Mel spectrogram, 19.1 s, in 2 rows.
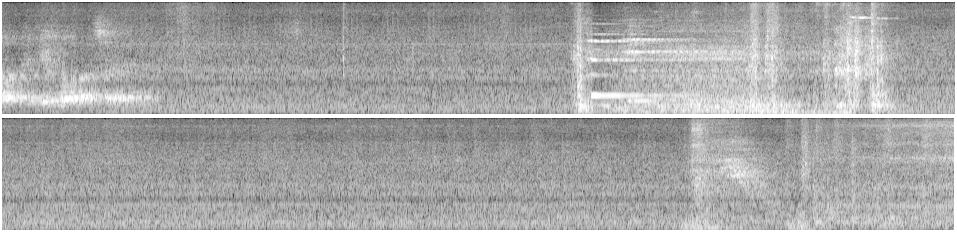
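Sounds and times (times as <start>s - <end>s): train running on track: 5.7s - 10.0s, 17.3s - 19.0s
ringing tones: 5.8s - 7.4s.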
